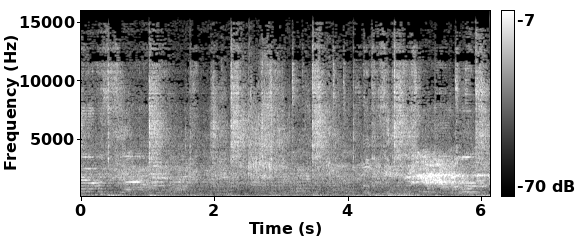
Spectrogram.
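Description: Wind rumbling on the microphone over faint stadium music. About five seconds in, a hammer thrower lets out a sharp yell as she releases the hammer.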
